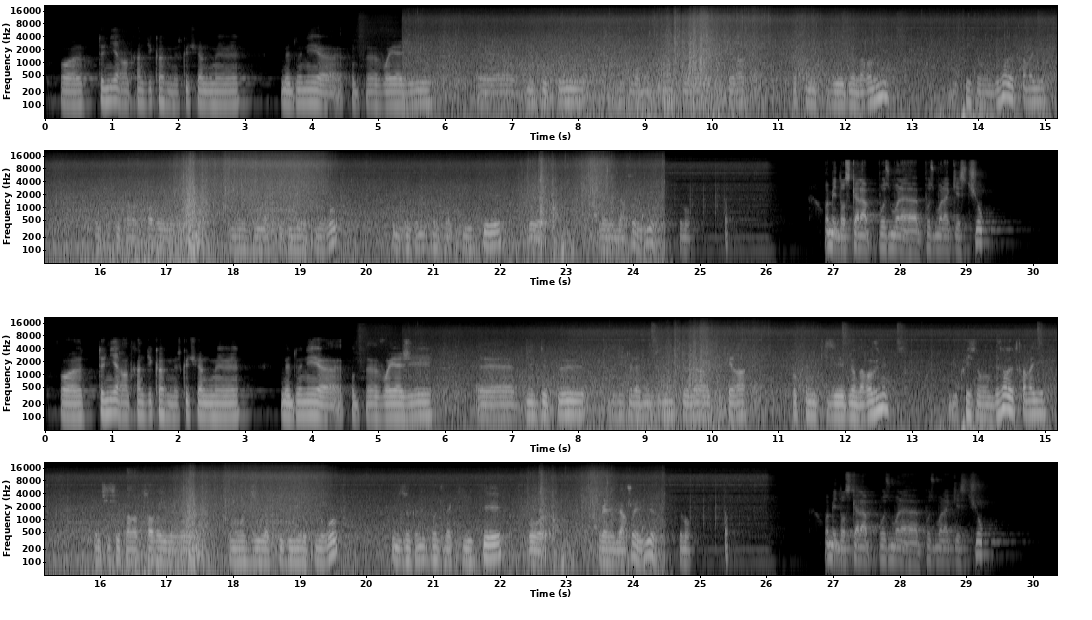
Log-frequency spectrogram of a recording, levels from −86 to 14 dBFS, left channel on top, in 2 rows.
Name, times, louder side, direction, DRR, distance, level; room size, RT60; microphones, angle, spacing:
voice 1, 0.2-2.9 3.5-5.8 6.5-8.1 8.4-10.5 11.2-12.7 13.6-15.0 15.9-17.6 17.9-19.6 20.4-22.0 22.4-22.8 23.5-24.4 24.7-24.9, right 5 dB, 45° right, 0.3 m, -30 dB
sound 1, 4.5-19.4, right 2 dB, 20° right, 2.0 m, -58 dB
Waves surf, 5.3-24.5, left 3 dB, 15° left, 0.4 m, -34 dB
sound 2, 7.8-26.0, right 1 dB, 5° right, 2.0 m, -51 dB
voice 2, 26.9-29.2, left 5 dB, 60° left, 0.6 m, -34 dB
19.5 x 8.7 x 3.8 m
head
